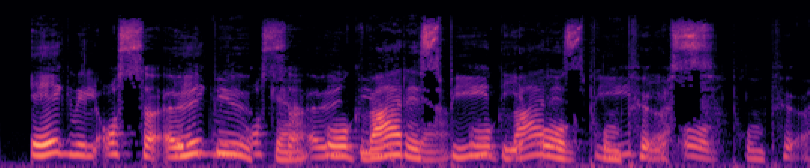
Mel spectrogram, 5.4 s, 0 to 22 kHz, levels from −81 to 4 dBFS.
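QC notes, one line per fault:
Throughout: doubled audio track. A dry, full-band copy of the speech trails by about one second, roughly 5 dB down, likely from a second, slower capture path.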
